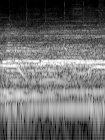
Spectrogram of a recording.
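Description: Live rock band holding a steady sustained chord through the PA, one high held note over low ones, while fans in the crowd whoop.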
